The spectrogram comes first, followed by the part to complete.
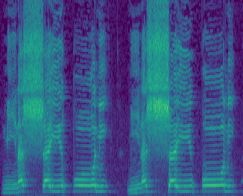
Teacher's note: Ini huruf ta, posisi lidah kita seperti ini. Tapi ketika huruf to, maka posisi lidah kita akan menggembung pangkal lidahnya. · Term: sifat isti'la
